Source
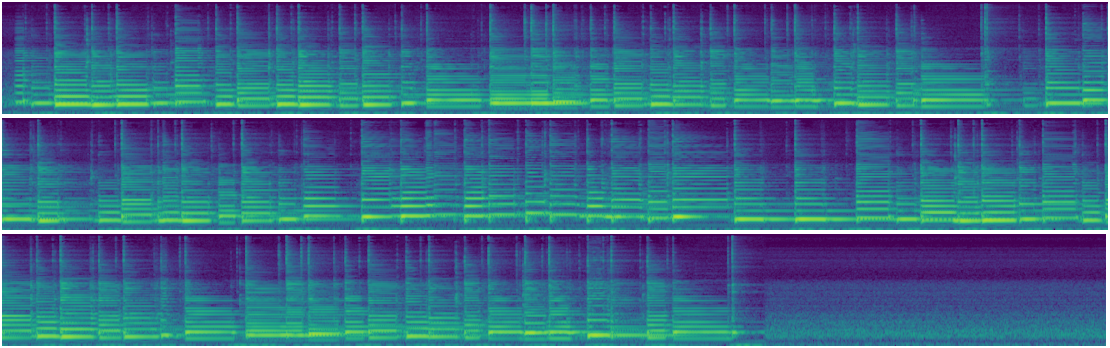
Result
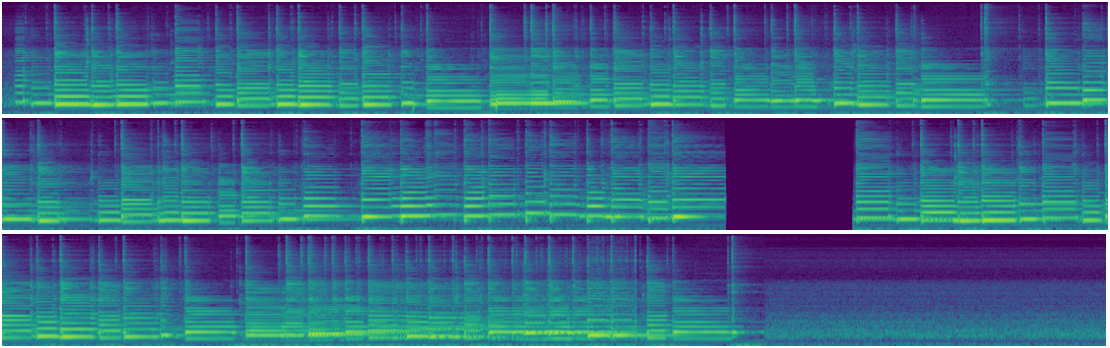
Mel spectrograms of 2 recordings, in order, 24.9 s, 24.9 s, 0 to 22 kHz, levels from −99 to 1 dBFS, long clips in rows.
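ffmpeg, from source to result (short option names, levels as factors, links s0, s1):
-filter_complex "[0:a]asettb=1/sr,asplit=3[s0][s1][s2];[s0]atrim=end=3.084[s3];[s1]atrim=start=3.08:end=3.71,asetpts=PTS-STARTPTS,afade=t=in:d=0.004:c=qsin,afade=t=out:st=0.626:d=0.004:c=qsin,afreqshift=-33[s4];[s2]atrim=start=3.706[s5];[s3][s4]acrossfade=d=0.004:c1=hsin:c2=qsin[s6];[s6][s5]acrossfade=d=0.004:c1=qsin:c2=hsin,asettb=1/sr,asplit=3[s7][s8][s9];[s7]atrim=end=18.514[s10];[s8]atrim=start=18.51:end=21.35,asetpts=PTS-STARTPTS,afade=t=in:d=0.004:c=qsin,afade=t=out:st=2.836:d=0.004:c=qsin,aecho=1:1:179|358|537|716:0.596|0.197|0.0649|0.0214,atrim=end_sample=125244[s11];[s9]atrim=start=21.346[s12];[s10][s11]acrossfade=d=0.004:c1=hsin:c2=qsin[s13];[s13][s12]acrossfade=d=0.004:c1=qsin:c2=hsin,asplit=3[s14][s15][s16];[s14]atrim=end=13.72,asetpts=PTS-STARTPTS,afade=t=out:st=13.716:d=0.004:c=hsin[s17];[s15]atrim=start=13.72:end=14.68,asetpts=PTS-STARTPTS,volume=0[s18];[s16]atrim=start=14.68,asetpts=PTS-STARTPTS,afade=t=in:d=0.004:c=hsin[s19];[s17][s18][s19]concat=n=3:v=0:a=1"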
